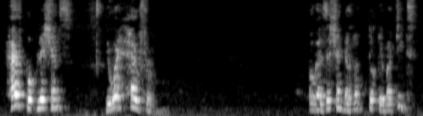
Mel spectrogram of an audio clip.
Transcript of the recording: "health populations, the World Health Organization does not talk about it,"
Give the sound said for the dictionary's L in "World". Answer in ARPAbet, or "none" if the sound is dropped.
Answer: none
